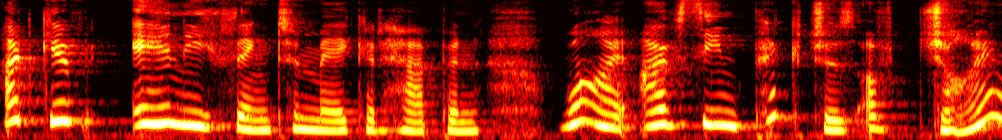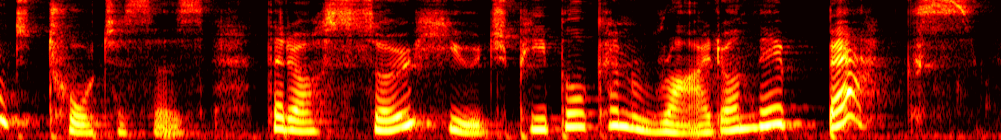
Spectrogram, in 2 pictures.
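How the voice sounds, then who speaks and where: A woman putting on a high, gushing, doting lady. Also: very animated, slow, slightly rough, full character voice. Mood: doting, pleading. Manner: high, fluttery and pleading. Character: sweet, gushing kindly woman doting on her pet tortoise.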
